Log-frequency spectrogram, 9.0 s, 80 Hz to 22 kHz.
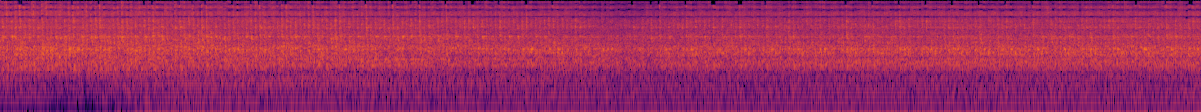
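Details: Non-running Peterbilt 379 project truck diesel, first start: low idle with uneven, choppy beat and faint whine on top; owner suspects a little air in the system, unconfirmed.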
